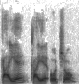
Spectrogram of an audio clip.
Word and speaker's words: Calle Ocho: It's called Caliocho.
